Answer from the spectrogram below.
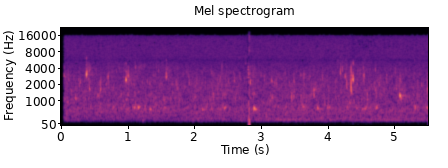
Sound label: Redwood Forest; Field and Foley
